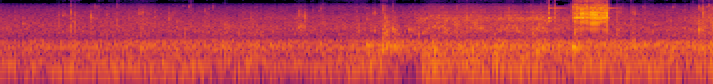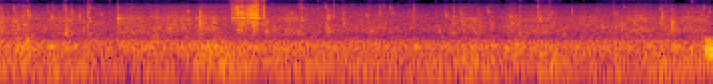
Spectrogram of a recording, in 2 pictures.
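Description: Water lapping against the hull of a small aluminium dinghy, with wind on the microphone, broken by two short hissing bursts about four and seven seconds in.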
